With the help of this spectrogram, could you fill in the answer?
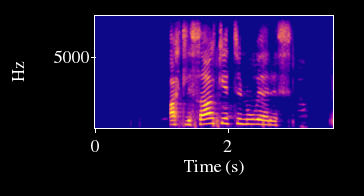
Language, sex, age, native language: Icelandic, female, 9, Icelandic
